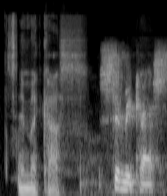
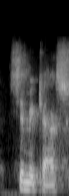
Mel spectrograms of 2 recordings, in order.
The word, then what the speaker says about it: Tsimikas: Tsimikas, yeah. Tsimikas, who you know could turn out to be a very shrewd signing.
